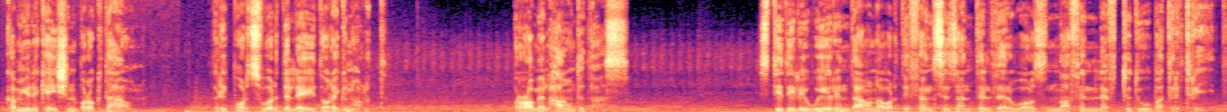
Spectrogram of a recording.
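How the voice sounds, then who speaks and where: British soldier, low voice, somber, measured, war-weary game narration, clear music behind. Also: male voice, fairly even intonation. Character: weary, dispirited British army officer, a father. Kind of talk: reflective scripted game narration.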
